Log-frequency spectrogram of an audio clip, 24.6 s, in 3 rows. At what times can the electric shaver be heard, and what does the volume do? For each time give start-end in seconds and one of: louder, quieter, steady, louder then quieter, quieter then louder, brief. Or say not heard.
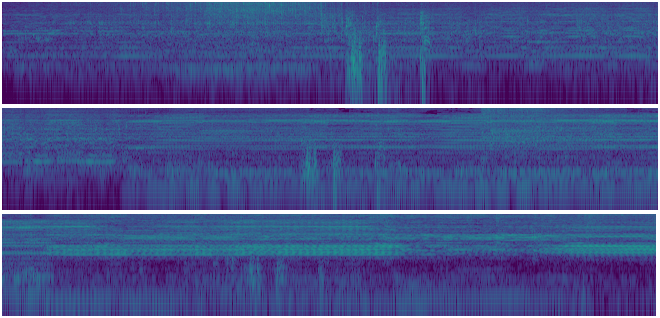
0.0-24.5 louder.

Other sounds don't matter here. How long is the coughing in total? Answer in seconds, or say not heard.
3 s.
